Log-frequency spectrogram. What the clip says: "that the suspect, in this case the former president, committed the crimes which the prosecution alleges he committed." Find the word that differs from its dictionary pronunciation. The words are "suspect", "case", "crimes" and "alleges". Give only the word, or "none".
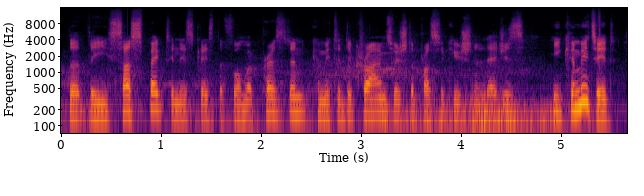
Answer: none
